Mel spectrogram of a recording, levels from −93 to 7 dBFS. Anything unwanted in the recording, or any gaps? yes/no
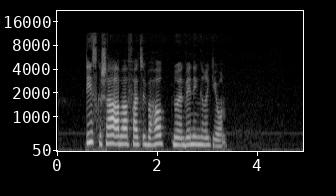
no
